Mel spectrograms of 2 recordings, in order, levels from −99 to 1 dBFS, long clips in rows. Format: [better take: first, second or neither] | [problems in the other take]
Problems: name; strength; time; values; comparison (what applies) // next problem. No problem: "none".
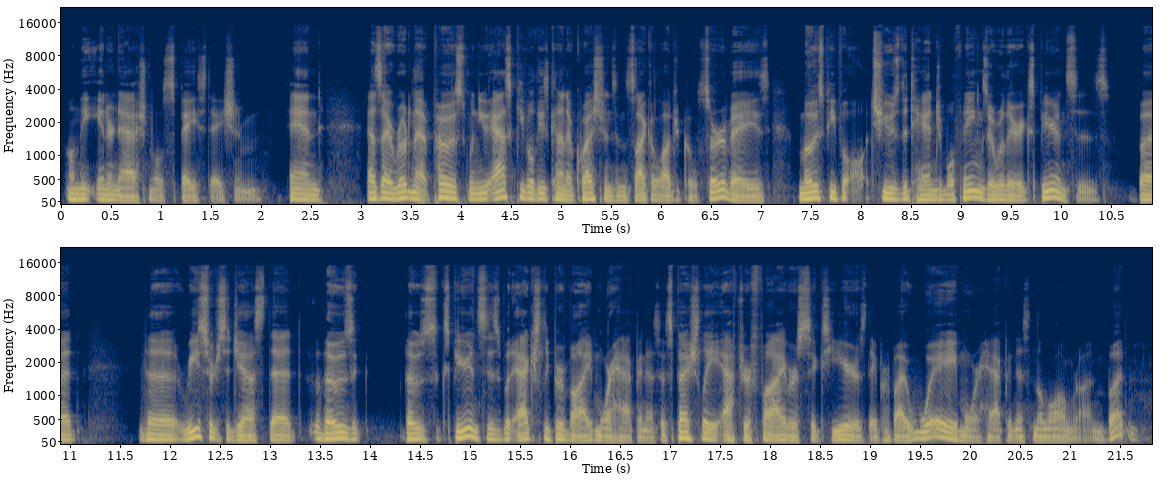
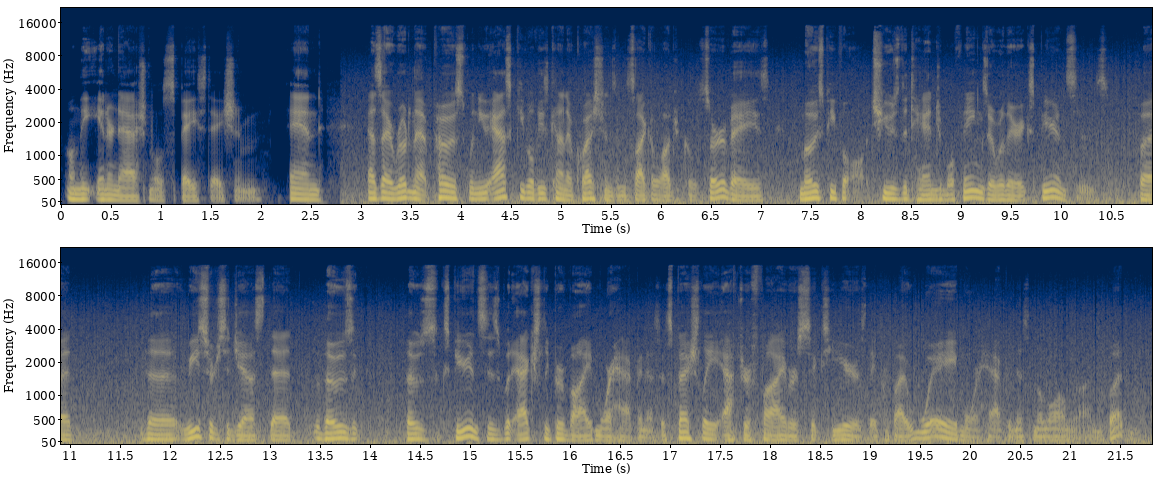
first | wind noise on the microphone; occasional gusts; from 3 s on; 15 dB below the speech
